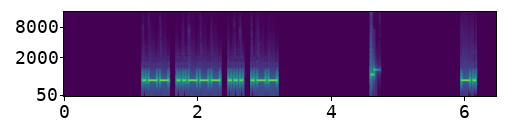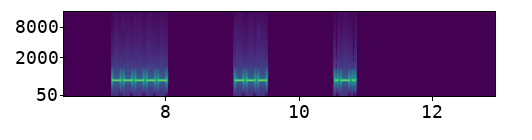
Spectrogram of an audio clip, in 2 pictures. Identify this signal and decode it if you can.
Morse code, heard as a keyed tone, about 28 wpm, spaced as for 12 wpm, 700 Hz. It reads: W2SW N0OR
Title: USA Call Signs - 4 Characters - 8x Character Spacing - 28wpm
